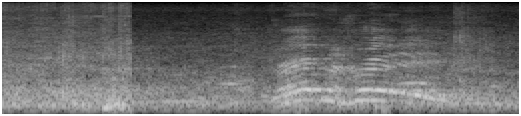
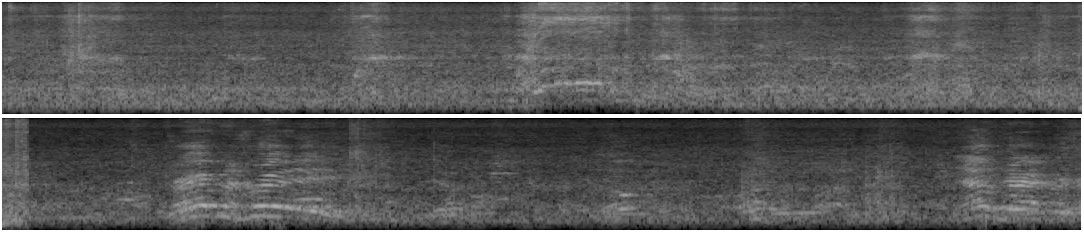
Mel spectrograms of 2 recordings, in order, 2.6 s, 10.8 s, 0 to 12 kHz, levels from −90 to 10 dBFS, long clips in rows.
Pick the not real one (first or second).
second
